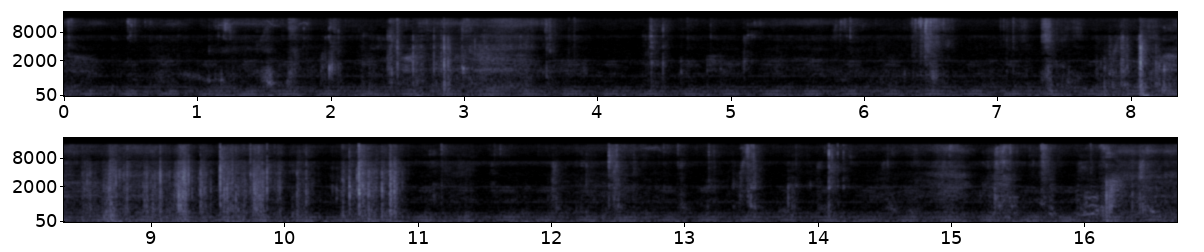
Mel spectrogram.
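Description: Close-up mouth sounds of someone eating seasoned fries: crunching bites and wet chewing with small mouth clicks, busiest and loudest about halfway through. A steady low hum runs underneath.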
